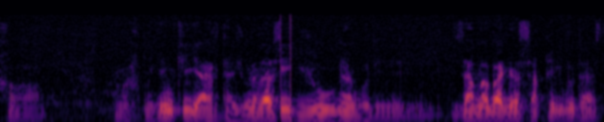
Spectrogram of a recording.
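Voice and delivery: ordinary delivery

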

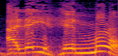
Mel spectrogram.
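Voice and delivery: علیهمو said slowly, h with kasra, mim with damma; slow demonstration. Shown as a demonstration. Teacher modelling the damma on the mim, slowly. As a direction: drag out علیهمو with a rising end. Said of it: "کسرها ضم میم".

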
